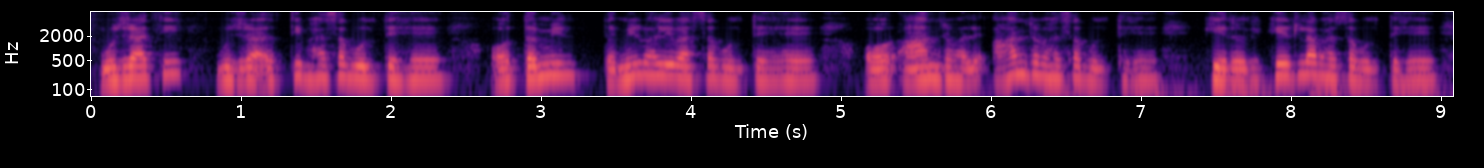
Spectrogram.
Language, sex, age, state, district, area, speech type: Hindi, female, 60+, Madhya Pradesh, Betul, urban, spontaneous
